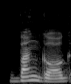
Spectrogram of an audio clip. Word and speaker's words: Van Gogh: I was reading this book, The Letters of Vincent van Gogh. I'm going to pronounce it like Italians pronounce it, Van Gogh. I know it's not the right way.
